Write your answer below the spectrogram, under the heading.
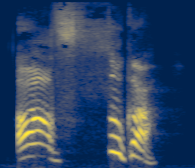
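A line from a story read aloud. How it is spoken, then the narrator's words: Yelling. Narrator (Russian): заорал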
